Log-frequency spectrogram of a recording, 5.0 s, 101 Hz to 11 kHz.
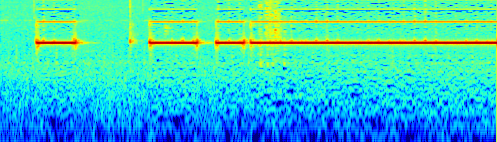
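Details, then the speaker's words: Old Hornby Class 101 three-car DMU model loco that stopped running: steady multimeter continuity beep on a direct wire connection, reading dropping to 3, 2, 1.8 ohms; good connection. "Now that's a direct connection, it's not going through anything there. I've got down to 3 ohms, 2 ohms, 1.8."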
